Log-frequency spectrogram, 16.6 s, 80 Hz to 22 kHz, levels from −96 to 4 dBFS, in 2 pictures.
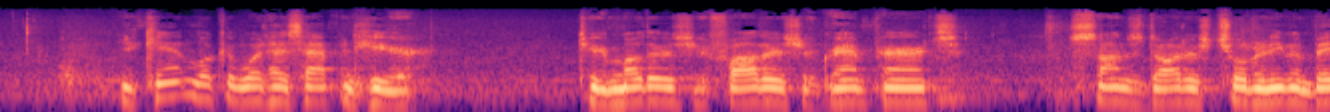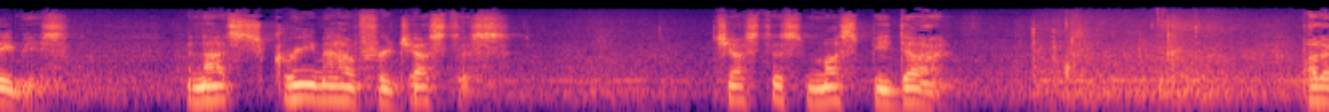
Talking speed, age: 110 wpm, 60-79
